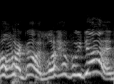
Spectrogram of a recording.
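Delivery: high, horrified, alarmed, panicked outburst. Retelling own reaction after hearing him say he was worried: imitating own panic. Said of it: "so then I start panicking".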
